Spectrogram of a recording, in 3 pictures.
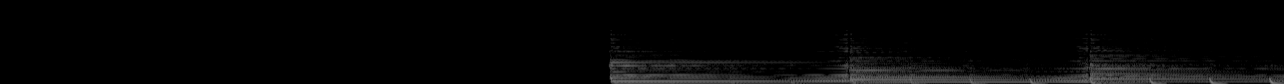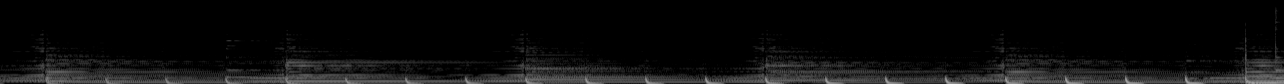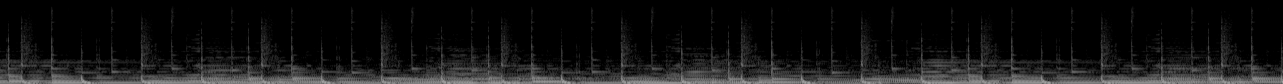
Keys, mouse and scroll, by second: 0.1 F4, 1.8 alt+w, 3.8 click, 4.1 alt+w, 5.8-7.4 middle drag, 8.0-8.9 drag, 9.9 alt+w, 14.4 alt+w, 16.2 middle click, 19.3 click, 20.5 click, 23.2 click, 25.3 alt+middle click, 26.3 click, 27.1 middle click, 27.6 scroll, 28.2 ctrl+click, 30.1 ctrl+click, 34.0 shift+click, 35.7 alt+middle click.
